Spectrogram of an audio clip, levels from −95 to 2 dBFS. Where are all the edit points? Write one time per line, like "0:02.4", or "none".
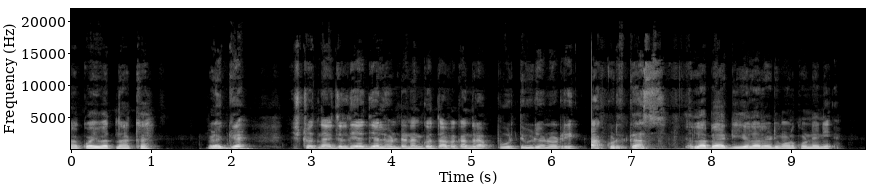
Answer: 0:06.5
